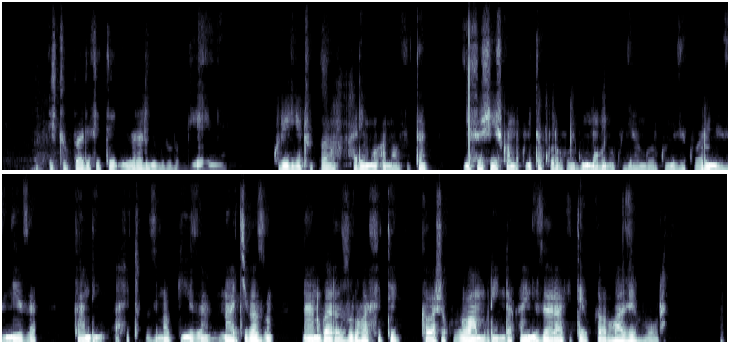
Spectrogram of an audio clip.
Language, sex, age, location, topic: Kinyarwanda, male, 18-24, Kigali, health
